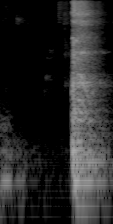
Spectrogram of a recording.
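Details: A single abrupt cough after brief near-silence, fading quickly; cough.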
